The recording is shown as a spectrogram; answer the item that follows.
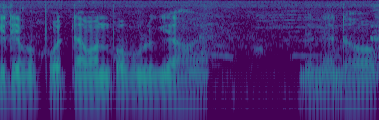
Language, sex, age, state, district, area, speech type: Assamese, male, 60+, Assam, Lakhimpur, urban, spontaneous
